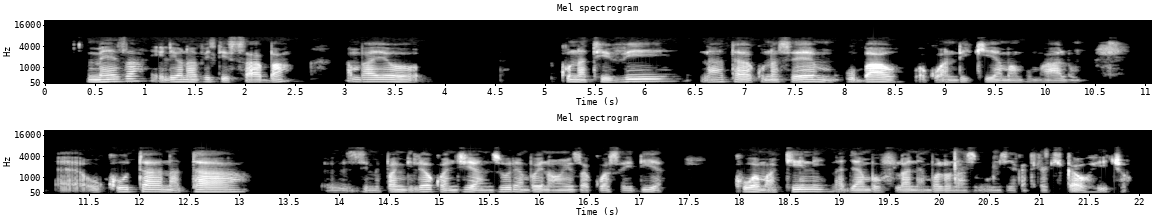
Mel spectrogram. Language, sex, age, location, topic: Swahili, male, 18-24, Nairobi, education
